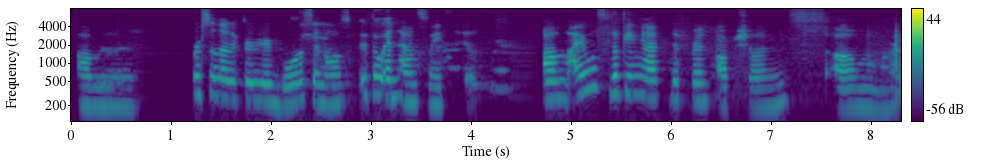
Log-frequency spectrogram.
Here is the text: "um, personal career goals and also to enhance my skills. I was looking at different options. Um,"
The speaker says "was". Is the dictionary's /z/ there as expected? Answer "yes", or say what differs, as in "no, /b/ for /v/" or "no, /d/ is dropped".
no, /s/ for /z/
